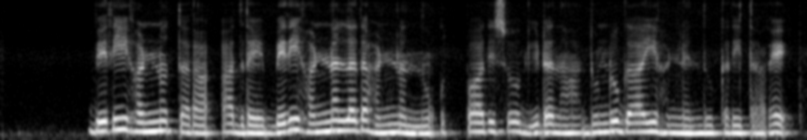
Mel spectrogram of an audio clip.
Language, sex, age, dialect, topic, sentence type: Kannada, female, 41-45, Mysore Kannada, agriculture, statement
